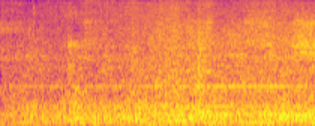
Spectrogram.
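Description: Steady background room noise, an even hiss and hum with a faint steady high tone, slowly growing a little louder.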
